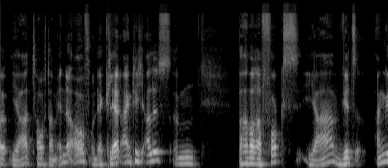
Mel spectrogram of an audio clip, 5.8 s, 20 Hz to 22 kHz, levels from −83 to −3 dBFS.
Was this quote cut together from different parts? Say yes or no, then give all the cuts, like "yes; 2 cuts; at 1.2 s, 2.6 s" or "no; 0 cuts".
no; 0 cuts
